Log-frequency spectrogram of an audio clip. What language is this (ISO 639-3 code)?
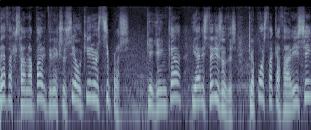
ell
